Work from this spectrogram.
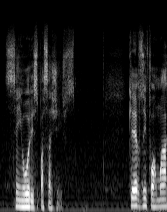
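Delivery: mock-grim pilot voice. Retelling a flight, imitating the captain's doomed-sounding announcement to passengers. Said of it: "aquela voz, irmãos, que parecia que tudo estava acabado".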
